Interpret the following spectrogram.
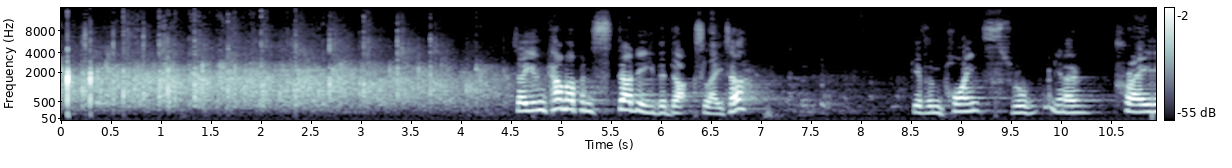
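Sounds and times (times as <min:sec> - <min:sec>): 
audience applause: 0:00.0 - 0:04.6
speech: 0:04.6 - 0:07.0, 0:08.6 - 0:10.9
laughter: 0:07.0 - 0:08.8.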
